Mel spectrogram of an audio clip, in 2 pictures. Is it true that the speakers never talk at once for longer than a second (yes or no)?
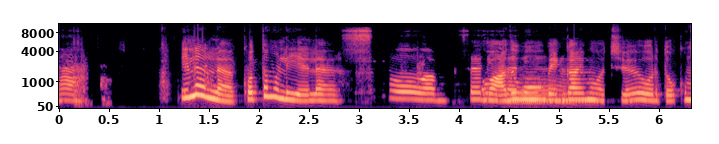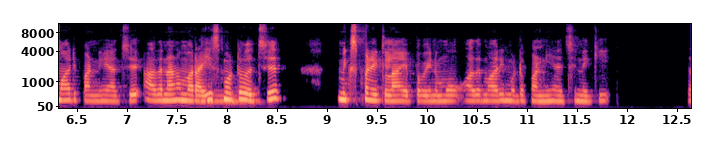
yes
